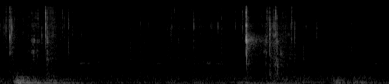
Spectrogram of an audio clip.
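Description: A metal utility-knife blade scores and carves a grid into the surface of a palm-sized, solid pink-and-white striped bar of soap held in one hand, with cubes crumbling off. Bright, dry crunches and crisp scraping cuts come in short bursts, with the sharpest snaps near the start and middle. Quieter stretches fall between them.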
